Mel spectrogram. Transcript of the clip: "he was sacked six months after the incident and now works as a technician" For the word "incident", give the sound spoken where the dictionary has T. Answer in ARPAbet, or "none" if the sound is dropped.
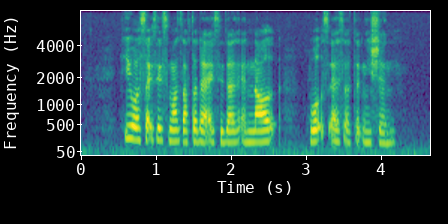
none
